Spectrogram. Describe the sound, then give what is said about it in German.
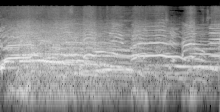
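A crowd of football fans cheering: loud, sustained massed shouting and whooping voices with wavering pitch, continuing without a break for a few seconds. “Das hört sich an wie Fans beim Fußball.”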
